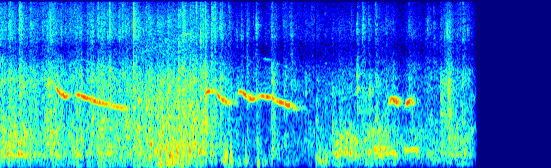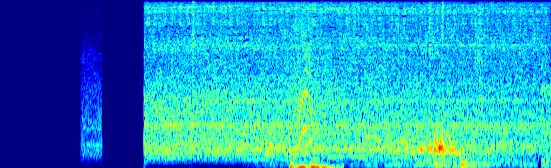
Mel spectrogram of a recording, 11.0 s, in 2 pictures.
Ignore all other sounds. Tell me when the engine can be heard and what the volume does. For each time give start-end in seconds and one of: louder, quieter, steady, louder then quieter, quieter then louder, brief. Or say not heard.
6.3-10.9 steady.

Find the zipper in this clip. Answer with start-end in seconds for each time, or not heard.
1.4-2.0, 8.4-8.9.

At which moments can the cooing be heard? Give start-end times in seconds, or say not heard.
0.0-4.8, 8.2-10.9.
